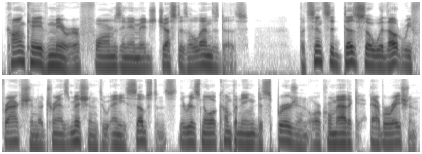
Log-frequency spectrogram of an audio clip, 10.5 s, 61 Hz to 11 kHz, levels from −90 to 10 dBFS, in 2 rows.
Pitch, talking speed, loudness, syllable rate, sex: 115 Hz, 180 wpm, -21 LUFS, 5.9 syllables/s, male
